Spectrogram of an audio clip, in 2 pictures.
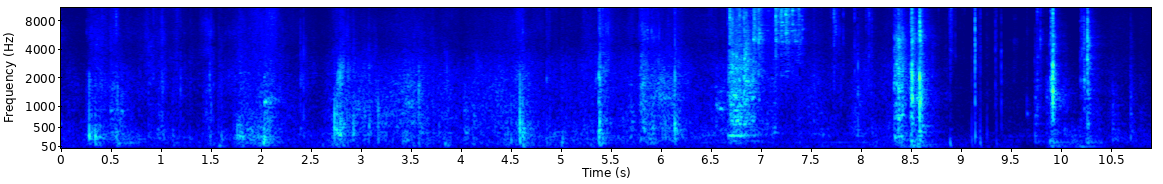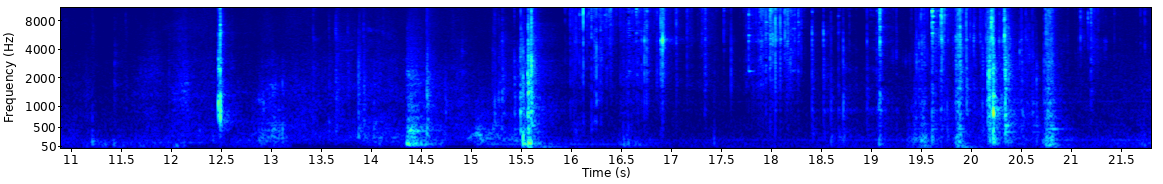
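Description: Irregular handling sounds: keys jangling among scattered clicks, knocks and rustles, with a metal lever door handle being worked.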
